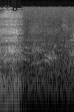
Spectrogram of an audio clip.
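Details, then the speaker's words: Sleeping adult husband gives a single loud rattling snort on an in-breath, then quiet breathing: snoring. "this is how you stop your husband from snoring do you have problems with a snoring husband I got the trick watch this"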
